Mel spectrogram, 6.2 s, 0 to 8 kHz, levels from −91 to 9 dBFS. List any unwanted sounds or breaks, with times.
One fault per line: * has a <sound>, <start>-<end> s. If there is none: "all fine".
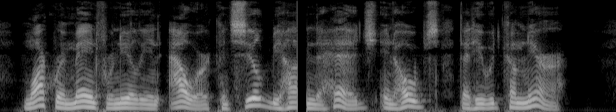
* has a dropout, 3.0-3.1 s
